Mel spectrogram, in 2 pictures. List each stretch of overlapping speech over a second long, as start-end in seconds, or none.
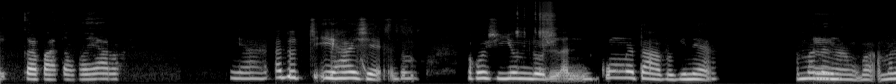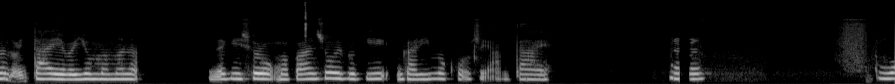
none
